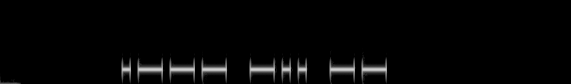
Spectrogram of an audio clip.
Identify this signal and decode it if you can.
Morse code, heard as a keyed tone, about 15 wpm, 700 Hz. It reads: JDM
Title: USA Call Sign Postfixes - 3 Letters 15wpm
